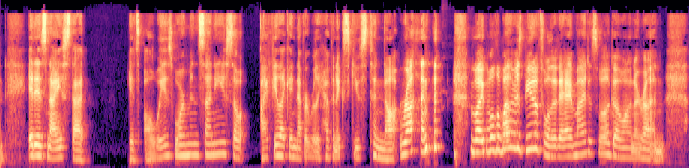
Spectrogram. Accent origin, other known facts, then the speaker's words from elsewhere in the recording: California, United States; if I was in my hometown in Northern California.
